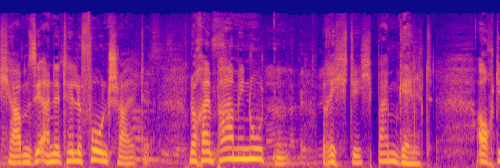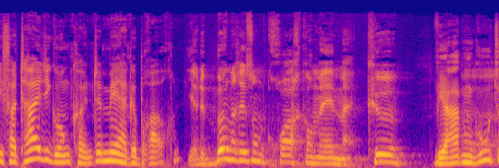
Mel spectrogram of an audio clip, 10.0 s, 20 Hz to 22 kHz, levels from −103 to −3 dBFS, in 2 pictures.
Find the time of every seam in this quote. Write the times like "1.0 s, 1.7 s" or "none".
3.2 s, 6.8 s

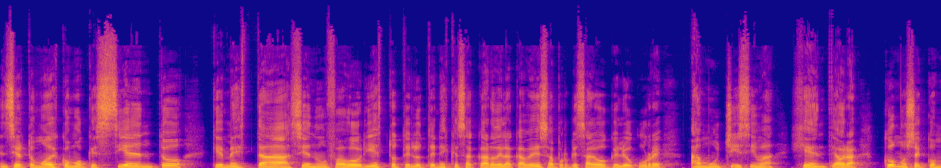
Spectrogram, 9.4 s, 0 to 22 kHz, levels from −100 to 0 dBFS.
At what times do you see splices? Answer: none

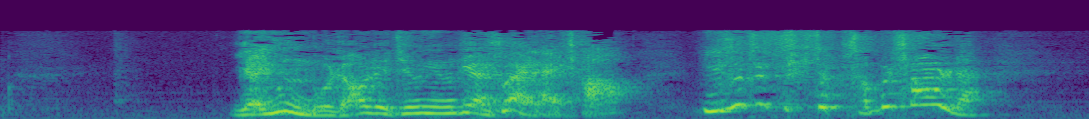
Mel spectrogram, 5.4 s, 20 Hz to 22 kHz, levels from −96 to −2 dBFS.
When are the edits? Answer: none

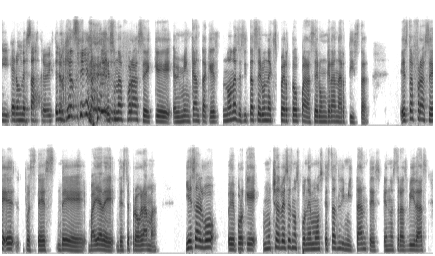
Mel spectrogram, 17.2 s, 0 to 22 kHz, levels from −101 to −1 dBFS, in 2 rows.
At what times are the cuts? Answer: 2.1 s, 13.3 s

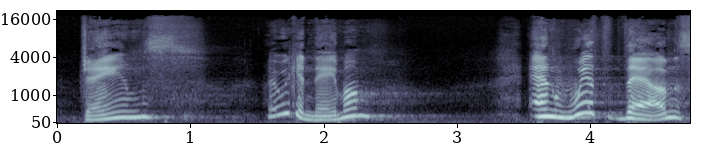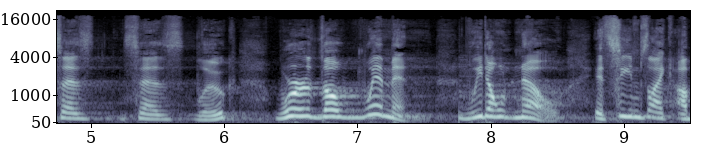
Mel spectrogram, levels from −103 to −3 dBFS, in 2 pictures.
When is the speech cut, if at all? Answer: 1.4 s, 7.8 s

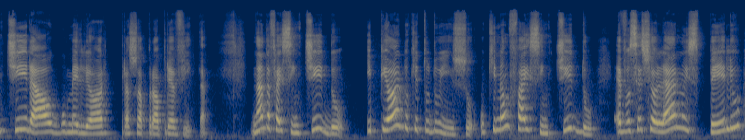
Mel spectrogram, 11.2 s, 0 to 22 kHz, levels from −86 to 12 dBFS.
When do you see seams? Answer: 3.7 s

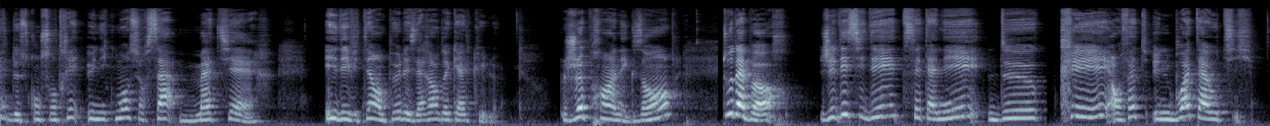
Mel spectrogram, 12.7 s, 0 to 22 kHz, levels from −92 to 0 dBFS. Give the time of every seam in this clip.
7.2 s

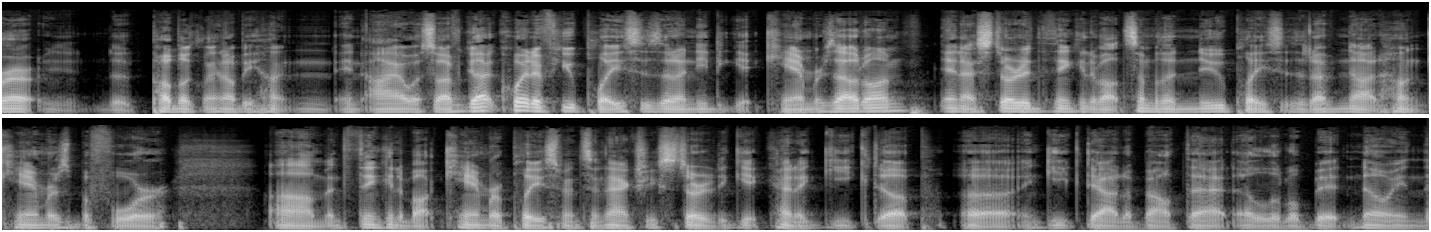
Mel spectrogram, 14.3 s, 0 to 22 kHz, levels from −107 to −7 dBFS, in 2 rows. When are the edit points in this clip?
none

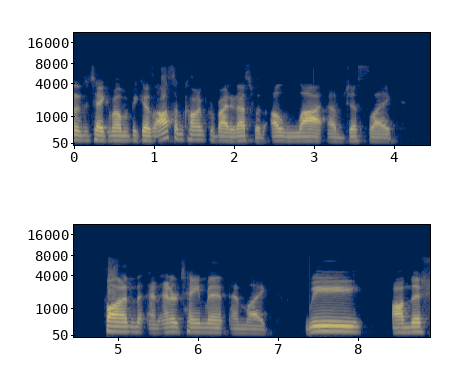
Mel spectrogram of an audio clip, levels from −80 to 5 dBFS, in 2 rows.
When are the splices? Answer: none

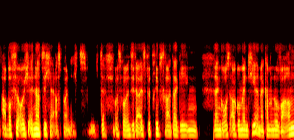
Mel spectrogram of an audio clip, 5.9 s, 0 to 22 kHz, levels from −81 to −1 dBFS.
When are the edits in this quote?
4.3 s

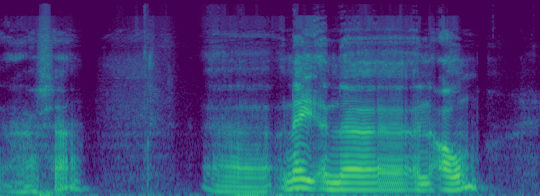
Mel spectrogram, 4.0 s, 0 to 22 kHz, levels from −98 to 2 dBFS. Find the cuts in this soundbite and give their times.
none

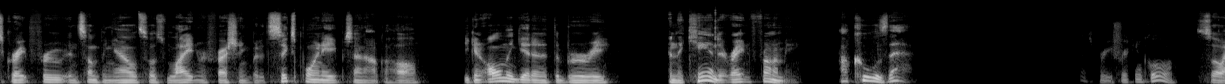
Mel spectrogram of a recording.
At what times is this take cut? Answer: 1.7 s

